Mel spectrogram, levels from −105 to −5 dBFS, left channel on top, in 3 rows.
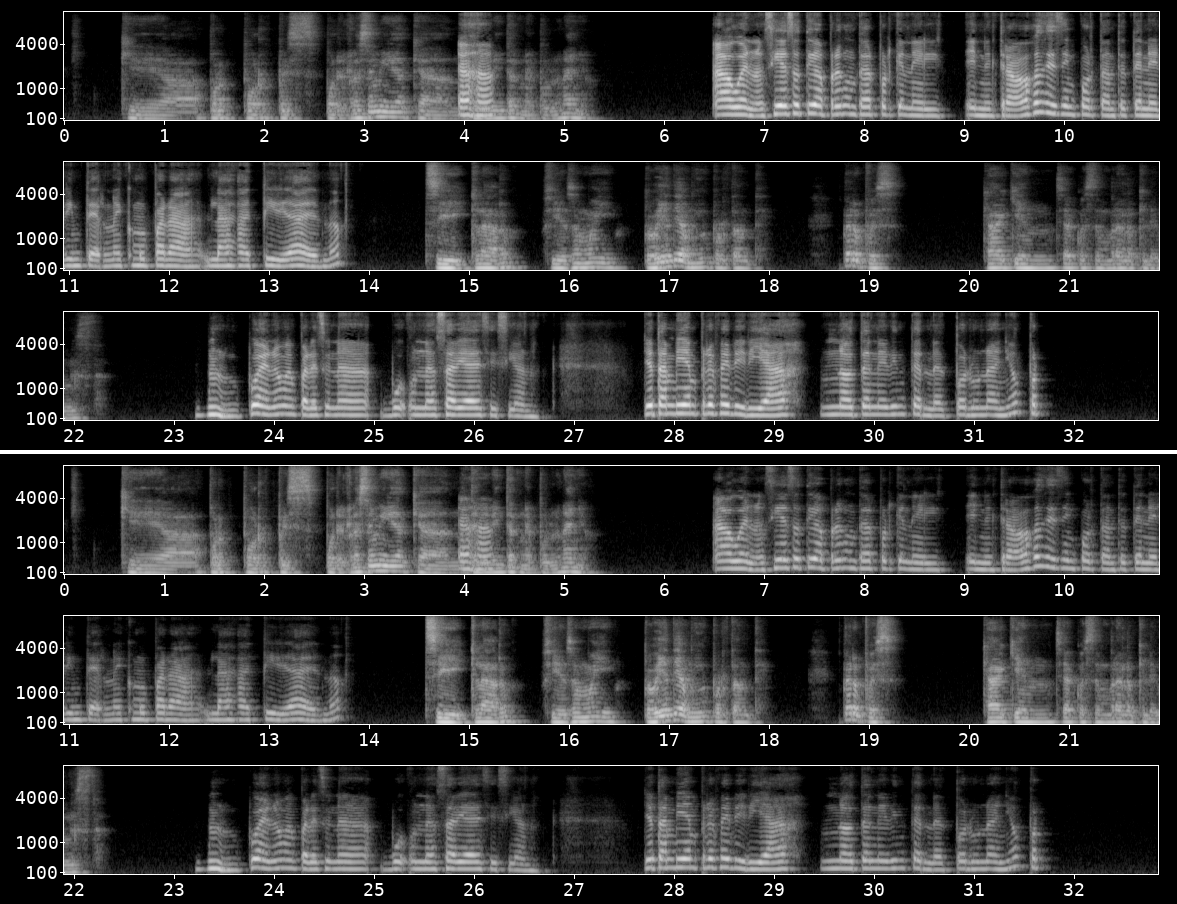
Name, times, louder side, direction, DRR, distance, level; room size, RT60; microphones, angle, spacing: voice 1, 0.6-5.3 14.6-15.5 15.7-18.0 18.7-19.3 20.1-22.3, right 1 dB, 60° right, 1.0 m, -35 dB
voice 2, 3.9-4.3 6.5-13.7 23.2-26.7 27.7-31.7, left 7 dB, 75° left, 0.4 m, -31 dB
7.8 x 3.0 x 4.5 m
head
